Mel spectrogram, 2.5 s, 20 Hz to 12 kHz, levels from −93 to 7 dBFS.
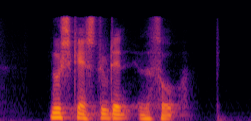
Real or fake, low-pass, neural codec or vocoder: fake; 7.2 kHz; codec, 16 kHz, 0.5 kbps, FunCodec, trained on Chinese and English, 25 frames a second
